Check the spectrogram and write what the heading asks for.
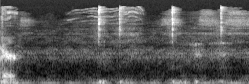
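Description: A few faint, short clicks in a pause between spoken sentences, about a second in and again near the end, with the tail of a spoken word at the very start.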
